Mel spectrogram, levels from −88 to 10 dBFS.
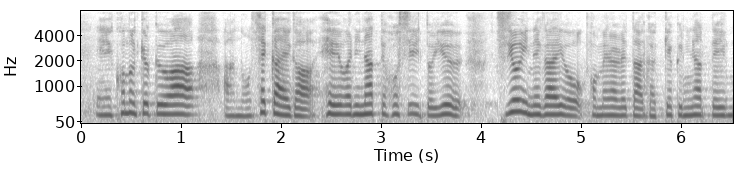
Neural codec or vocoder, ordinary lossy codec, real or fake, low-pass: codec, 16 kHz, 8 kbps, FunCodec, trained on LibriTTS, 25 frames a second; none; fake; none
